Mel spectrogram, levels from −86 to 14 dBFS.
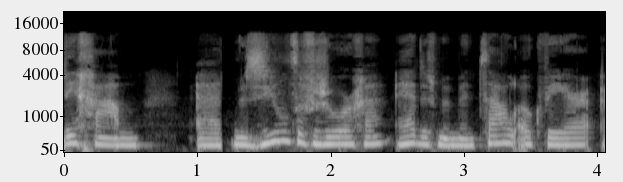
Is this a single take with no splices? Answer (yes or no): no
